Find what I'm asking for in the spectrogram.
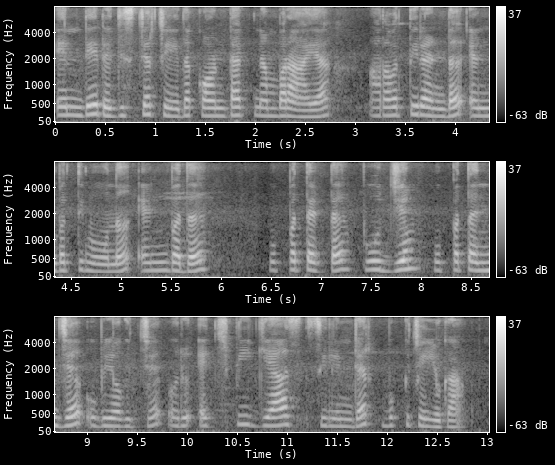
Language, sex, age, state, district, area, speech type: Malayalam, female, 30-45, Kerala, Kannur, rural, read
